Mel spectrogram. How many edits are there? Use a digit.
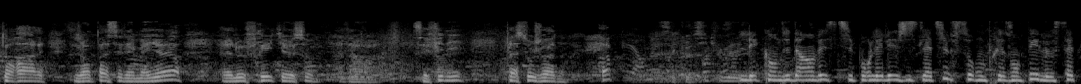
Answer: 0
